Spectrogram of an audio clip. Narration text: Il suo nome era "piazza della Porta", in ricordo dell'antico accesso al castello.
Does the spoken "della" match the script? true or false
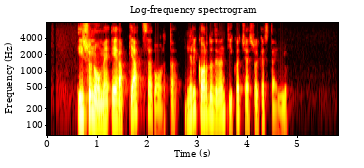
false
